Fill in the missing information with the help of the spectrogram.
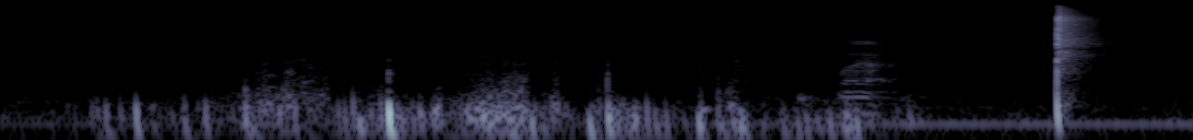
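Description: A single sharp hand clap rings out near the end, loud and crisp with a quick decay, after a stretch of soft shuffling, thumps and low background hum.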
